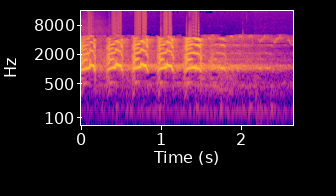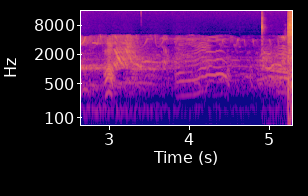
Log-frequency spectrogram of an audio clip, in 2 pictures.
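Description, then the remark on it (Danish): A gull, a bird common in cities, calls loudly, a rapid burst of about five harsh, nasal cries, followed by quieter trailing calls and fainter bird sounds in the background. “Det var først en måge, Og så her er det en due.”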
